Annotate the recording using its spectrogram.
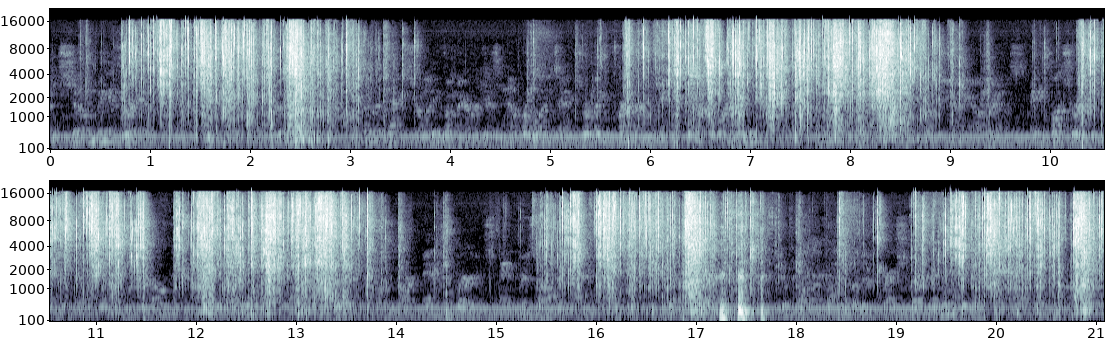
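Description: Foil wrappers of trading card packs crinkle and rip as they are torn open.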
